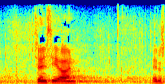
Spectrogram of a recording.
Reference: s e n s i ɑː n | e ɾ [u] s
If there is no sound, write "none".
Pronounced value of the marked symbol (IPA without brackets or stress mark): u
